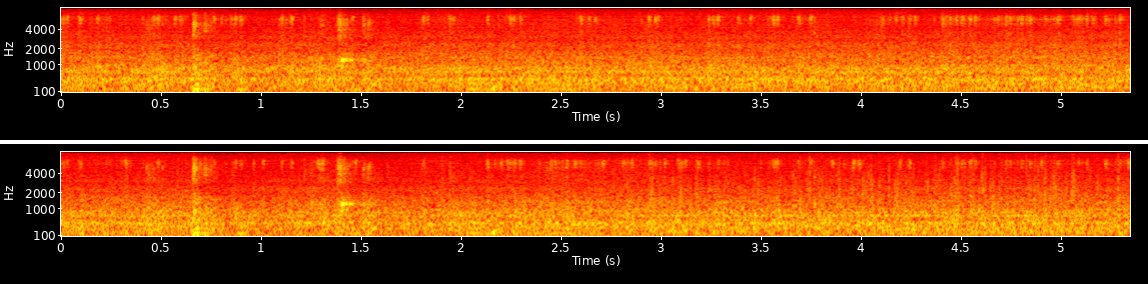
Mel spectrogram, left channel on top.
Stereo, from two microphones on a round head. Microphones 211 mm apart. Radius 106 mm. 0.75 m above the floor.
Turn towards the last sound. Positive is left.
turn(degrees=-5)  # may be behind; listen again after turning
